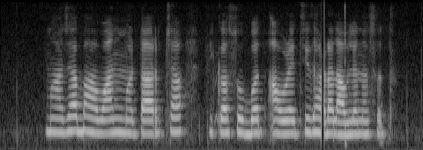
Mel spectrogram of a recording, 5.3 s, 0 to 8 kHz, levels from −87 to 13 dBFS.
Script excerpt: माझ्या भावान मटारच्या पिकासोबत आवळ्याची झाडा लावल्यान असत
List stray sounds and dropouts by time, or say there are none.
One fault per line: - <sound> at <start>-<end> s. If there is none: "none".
- dropout at 4.0-4.0 s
